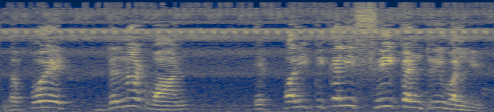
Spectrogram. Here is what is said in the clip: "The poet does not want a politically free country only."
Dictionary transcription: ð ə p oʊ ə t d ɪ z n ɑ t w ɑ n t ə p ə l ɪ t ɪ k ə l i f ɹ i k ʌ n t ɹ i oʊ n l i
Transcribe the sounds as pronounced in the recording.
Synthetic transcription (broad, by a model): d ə p oʊ ə t d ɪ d n ɑ t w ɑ n ə p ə l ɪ t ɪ k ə l i f ɹ i k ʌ n t ɹ i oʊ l i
